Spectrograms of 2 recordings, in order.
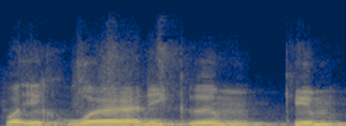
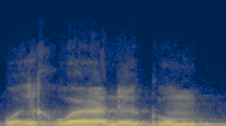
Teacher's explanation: വഇഖ്വാനികും കിം വഇഖ്വാനികും വഇഖ്വാനുകും എന്ന് ചുരുക്കി പറഞ്ഞാൽ വായ എങ്ങനെയാണോ വെക്കേണ്ടത് ദമ്മ് ഉച്ചരിക്കുമ്പോൾ ആ രൂപത്തിൽ വ്യക്തമാക്കി ചുണ്ടുകൾ വൃത്താകൃതിയിൽ വെച്ചുകൊണ്ട് ദമ്മ് ഉച്ചരിക്കണം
